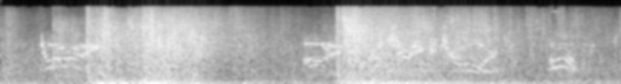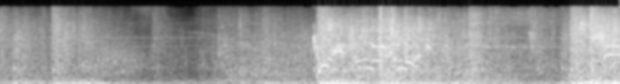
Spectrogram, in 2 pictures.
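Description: Explosions roar loudly.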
